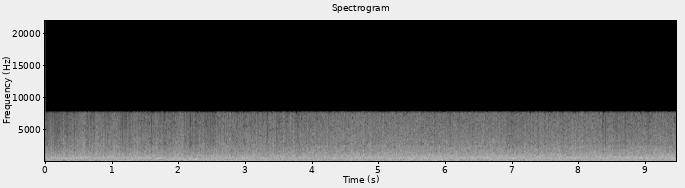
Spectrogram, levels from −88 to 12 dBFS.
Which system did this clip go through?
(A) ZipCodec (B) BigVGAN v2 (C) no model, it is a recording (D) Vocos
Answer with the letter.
C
